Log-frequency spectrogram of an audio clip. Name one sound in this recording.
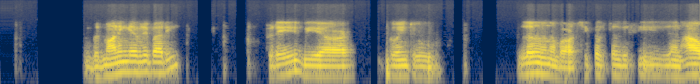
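A man speaks calmly through a computer microphone, as on an online call.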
